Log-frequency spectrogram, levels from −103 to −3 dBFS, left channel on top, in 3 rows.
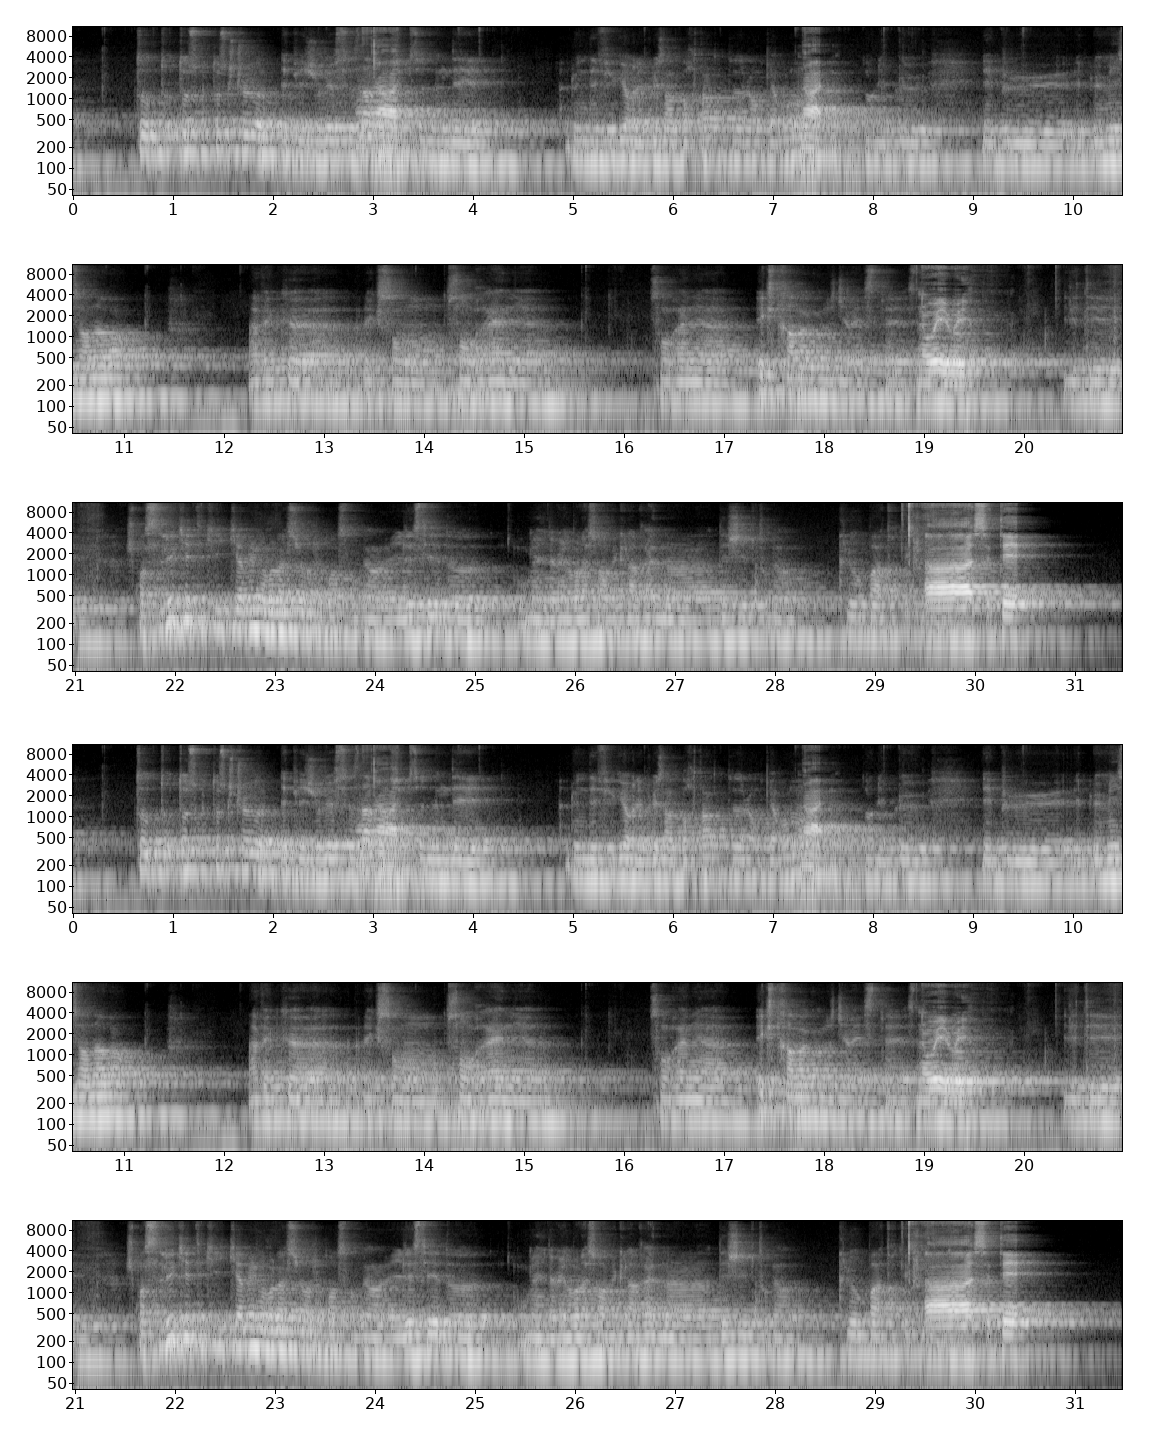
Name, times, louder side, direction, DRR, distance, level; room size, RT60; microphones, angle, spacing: voice 1, 0.6-4.1 4.9-11.0 12.3-15.3 16.3-17.1 17.3-19.4 20.4-21.0 21.6-25.1 25.4-28.2 28.6-29.7, equal, 25° right, 2 dB, 1.9 m, -26 dB
voice 2, 2.8-3.3 7.3-7.5 18.9-19.5 29.5-30.4, left 2 dB, 10° left, 9 dB, 0.6 m, -18 dB
14.0 x 10.5 x 6.0 m, 2.2 s
head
